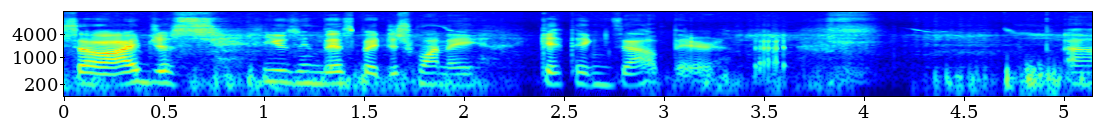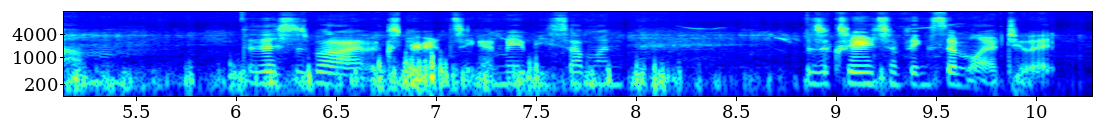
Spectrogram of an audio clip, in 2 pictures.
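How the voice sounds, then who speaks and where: A woman with a fairly high pitch and monotone, flat intonation, at a fairly quick pace broken by long, frequent pauses, over noticeable background noise. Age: 30s. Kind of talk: casual personal vlog. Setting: outdoors with animals.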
